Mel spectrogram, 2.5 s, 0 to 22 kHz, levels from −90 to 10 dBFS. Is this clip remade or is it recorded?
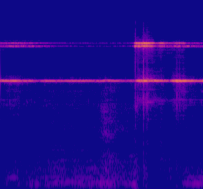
remade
